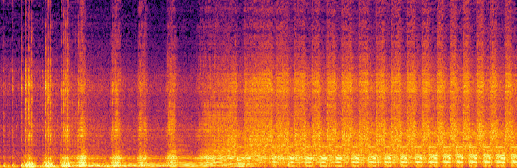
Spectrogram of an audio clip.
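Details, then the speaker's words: Engine on dyno after fixing ignition (longer spark plug fitted) for stumbling, surging; quick revs drop back cleanly, then steady even run; stumble gone, normal throttle response. "ครับเป็นไงครับหายเลยนะครับผม"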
